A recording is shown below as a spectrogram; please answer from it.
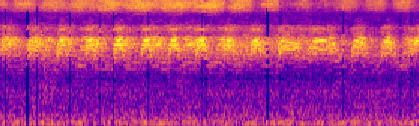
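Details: Midsummer cicada chorus in a park forest in Seoul, South Korea: intense high-pitched buzzing, unbroken, with gentle rhythmic swells and a few faint clicks.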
